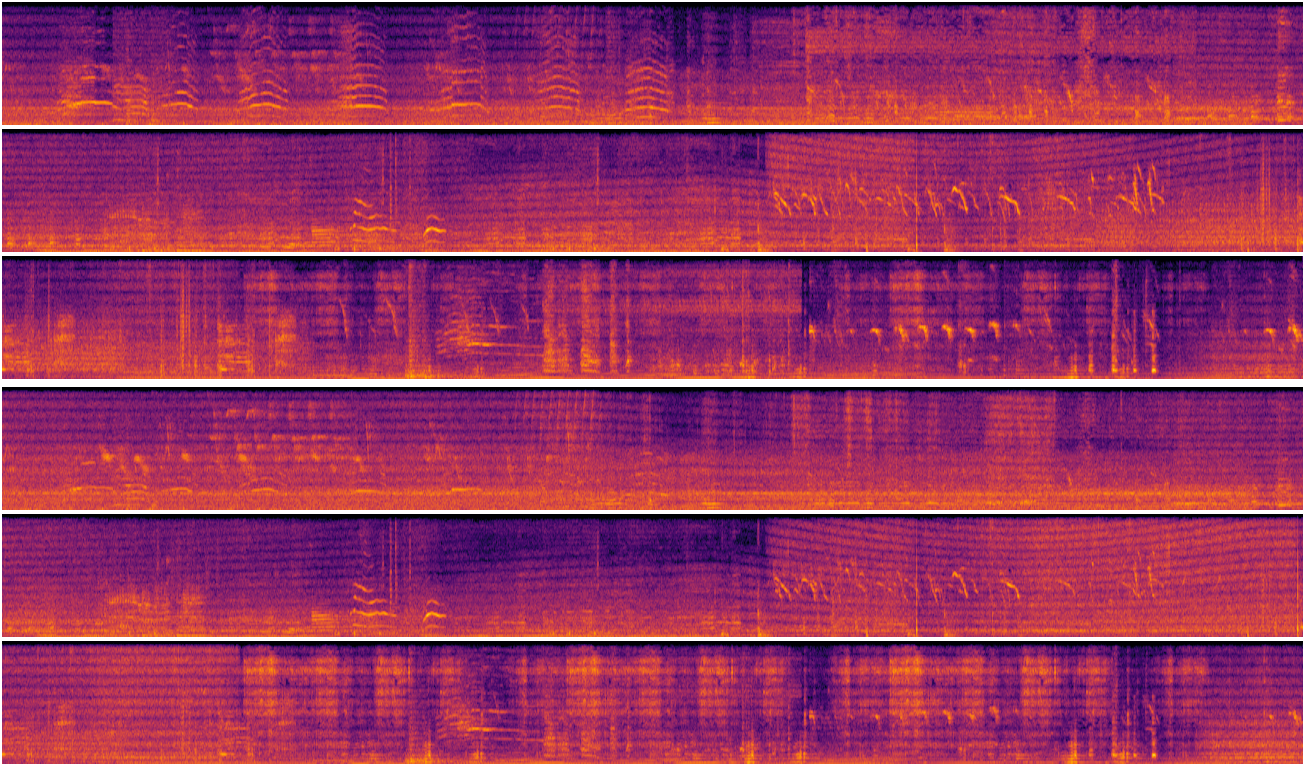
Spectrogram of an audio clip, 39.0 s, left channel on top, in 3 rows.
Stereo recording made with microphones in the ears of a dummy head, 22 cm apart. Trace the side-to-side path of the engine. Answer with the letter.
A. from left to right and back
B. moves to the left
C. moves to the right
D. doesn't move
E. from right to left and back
B.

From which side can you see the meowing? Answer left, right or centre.
centre.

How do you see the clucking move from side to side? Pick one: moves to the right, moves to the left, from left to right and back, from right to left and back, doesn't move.
doesn't move.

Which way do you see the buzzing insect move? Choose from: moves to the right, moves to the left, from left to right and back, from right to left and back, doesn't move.
from right to left and back.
